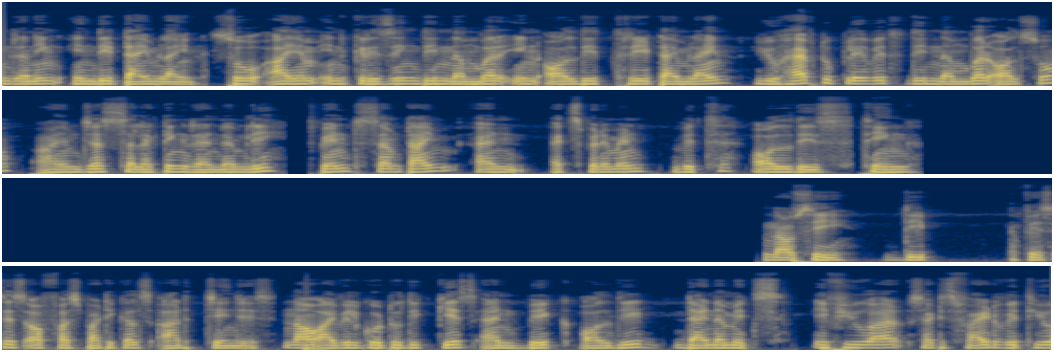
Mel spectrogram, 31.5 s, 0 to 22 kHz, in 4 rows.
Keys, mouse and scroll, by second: 5.3 click, 9.8 space, 13.9-14.9 drag, 15.9-16.9 drag, 16.9 space, 28.6 space, 28.8 space, 30.3 space, 30.6 space, 30.8 space.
